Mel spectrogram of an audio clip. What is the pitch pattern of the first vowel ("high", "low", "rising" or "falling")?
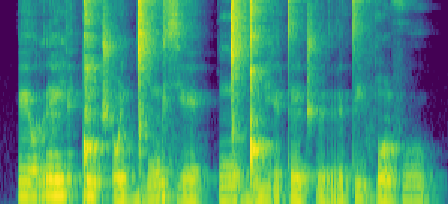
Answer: high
